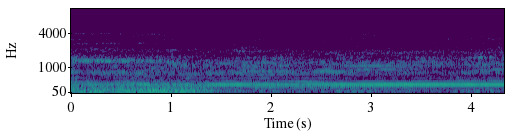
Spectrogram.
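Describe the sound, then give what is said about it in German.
A coffee machine rattles and hums steadily against a wall, a continuous loud mechanical drone with a buzzing vibration and low rumble that is heavier at the start, with no talking. “Kommt deine Kaffeemaschine noch immer an, so an der Wand oder so?”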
